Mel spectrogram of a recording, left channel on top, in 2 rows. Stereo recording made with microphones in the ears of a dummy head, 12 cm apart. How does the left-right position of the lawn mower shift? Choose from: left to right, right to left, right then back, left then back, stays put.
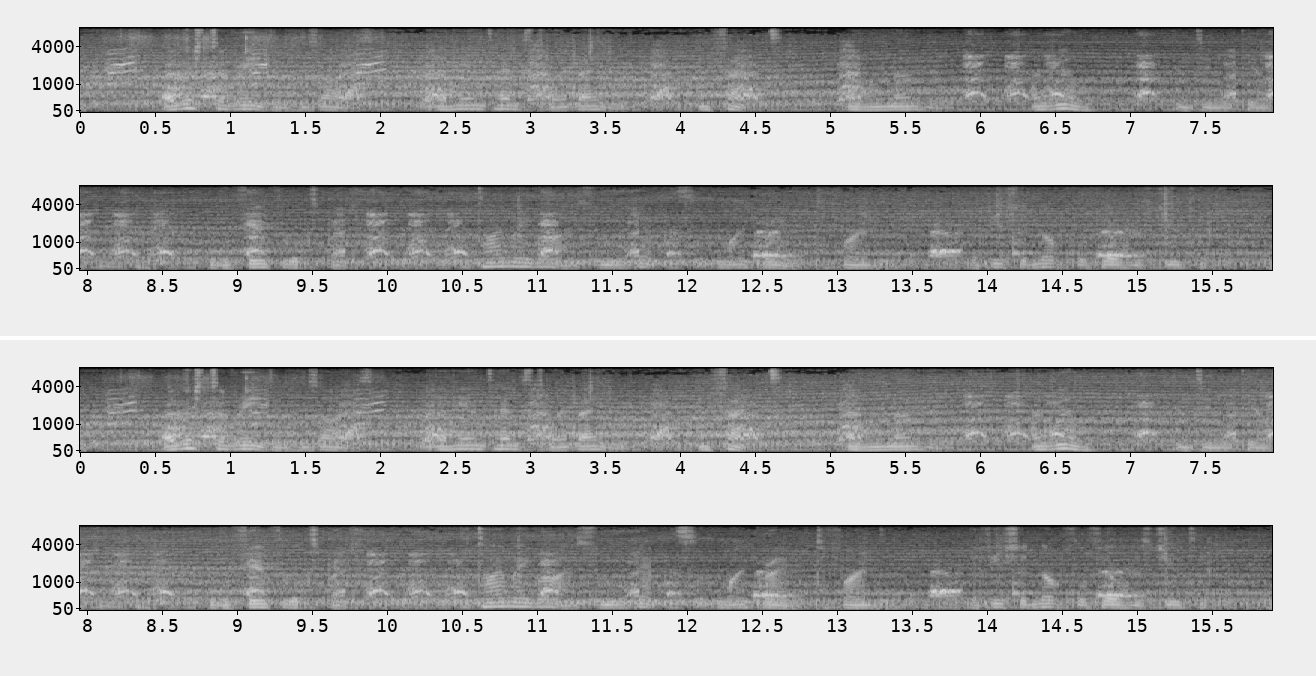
right then back.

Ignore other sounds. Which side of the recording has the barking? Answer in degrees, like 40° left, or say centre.
30° left.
